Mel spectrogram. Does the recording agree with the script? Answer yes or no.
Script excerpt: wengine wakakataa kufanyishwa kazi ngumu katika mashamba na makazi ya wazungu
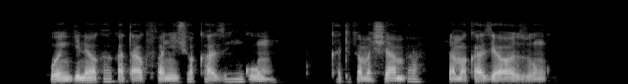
yes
